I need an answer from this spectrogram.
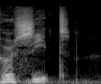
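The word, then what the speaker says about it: récit: Like it, Maurice Kunde, the Haitian writer, writes certain books that she calls the French is, I think, recit. Of course, being French, I wouldn't pronounce the T. R-E-C-I-T. So it's not a novel.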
